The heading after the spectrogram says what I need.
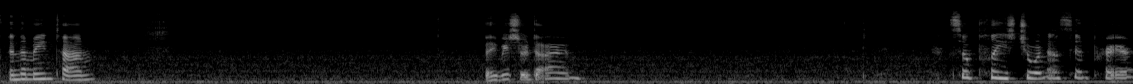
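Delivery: very soft, quiet, overcome with emotion. Recording a video asking viewers to join in prayer, emotional. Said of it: "I'm emotional".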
